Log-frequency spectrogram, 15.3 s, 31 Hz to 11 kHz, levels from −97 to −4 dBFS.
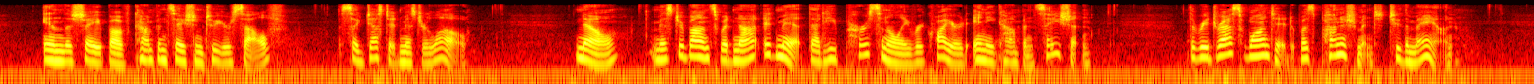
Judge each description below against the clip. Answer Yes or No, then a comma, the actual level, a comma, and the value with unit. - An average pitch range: No, wide, 6.0 semitones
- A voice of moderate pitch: Yes, medium, 170 Hz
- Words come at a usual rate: No, slow, 115 wpm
